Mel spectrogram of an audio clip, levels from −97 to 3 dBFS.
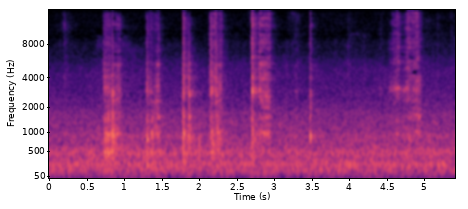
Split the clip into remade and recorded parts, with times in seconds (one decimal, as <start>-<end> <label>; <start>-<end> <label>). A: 0.0-0.8 recorded; 0.8-1.4 remade; 1.4-2.9 recorded; 2.9-3.8 remade; 3.8-5.4 recorded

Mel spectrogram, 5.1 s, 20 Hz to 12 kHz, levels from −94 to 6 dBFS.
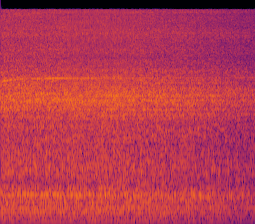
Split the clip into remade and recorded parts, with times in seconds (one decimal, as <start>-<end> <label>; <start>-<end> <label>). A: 0.0-1.3 recorded; 1.3-2.7 remade; 2.7-5.1 recorded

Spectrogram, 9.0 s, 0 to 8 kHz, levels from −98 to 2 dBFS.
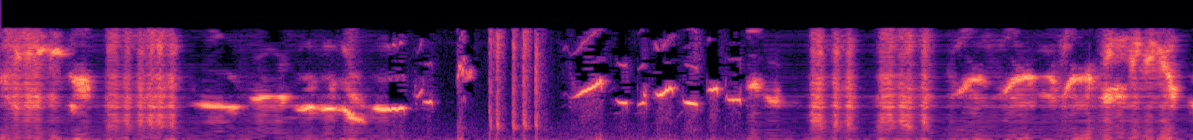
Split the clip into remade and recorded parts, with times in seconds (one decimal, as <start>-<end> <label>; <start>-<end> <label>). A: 0.0-2.9 remade; 2.9-5.6 recorded; 5.6-9.0 remade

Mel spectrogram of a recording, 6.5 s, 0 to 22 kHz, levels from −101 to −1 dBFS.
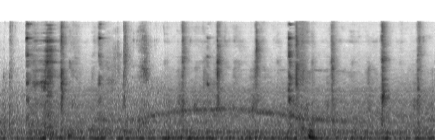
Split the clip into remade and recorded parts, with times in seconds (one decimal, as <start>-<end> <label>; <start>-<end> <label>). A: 0.0-0.4 recorded; 0.4-1.7 remade; 1.7-2.5 recorded; 2.5-6.5 remade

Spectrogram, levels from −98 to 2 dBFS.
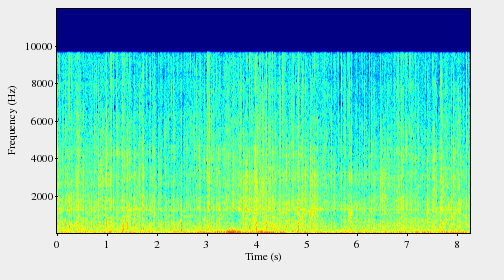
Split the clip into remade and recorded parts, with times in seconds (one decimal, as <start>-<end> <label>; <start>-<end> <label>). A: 0.0-8.3 recorded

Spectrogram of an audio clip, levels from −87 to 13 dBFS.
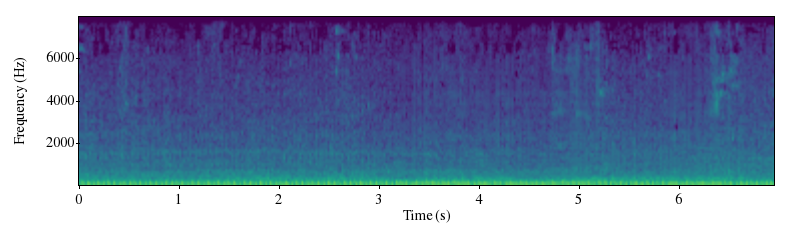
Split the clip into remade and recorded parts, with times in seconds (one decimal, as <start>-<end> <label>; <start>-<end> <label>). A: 0.0-3.2 recorded; 3.2-5.2 remade; 5.2-5.9 recorded; 5.9-6.4 remade; 6.4-7.0 recorded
